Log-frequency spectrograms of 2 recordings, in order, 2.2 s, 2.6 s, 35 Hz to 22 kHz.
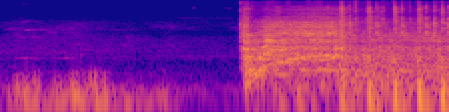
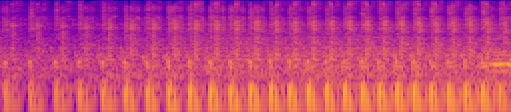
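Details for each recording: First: Neglected 1970s John Deere 212 lawn tractor, not run in years, starting after transport: quick crank, fires immediately and settles into a steady, even single-cylinder chug; a clean, healthy start. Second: 1970s John Deere 212 lawn tractor that hadn't run in years fires on sprayed ether: rapid, uneven firing at roughly nine pops a second, running only on starting fluid.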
